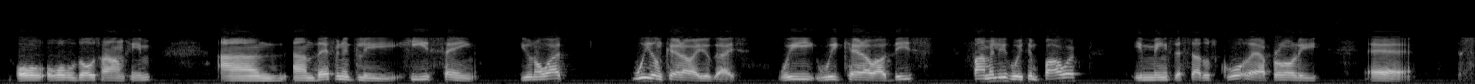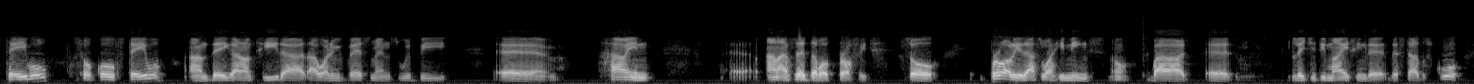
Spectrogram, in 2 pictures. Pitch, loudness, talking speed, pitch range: 110 Hz, -22 LUFS, 140 wpm, 100-140 Hz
